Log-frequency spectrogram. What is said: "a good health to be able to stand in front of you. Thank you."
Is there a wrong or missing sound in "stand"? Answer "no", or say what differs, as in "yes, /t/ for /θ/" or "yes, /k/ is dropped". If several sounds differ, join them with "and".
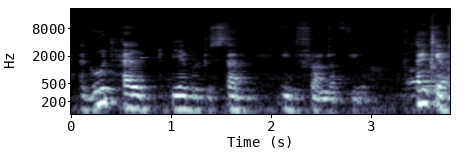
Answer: yes, /d/ is dropped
